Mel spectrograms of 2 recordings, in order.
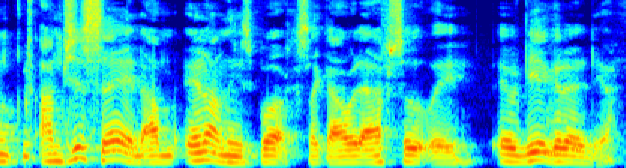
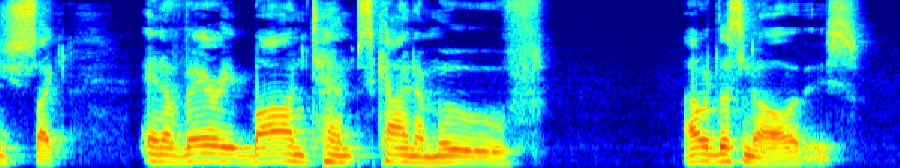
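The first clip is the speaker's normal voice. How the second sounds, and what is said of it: Exaggerated Texas accent, poorly done. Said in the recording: “extra Texas ... That's a bad accent.”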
